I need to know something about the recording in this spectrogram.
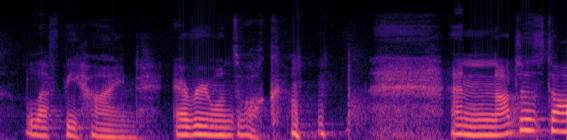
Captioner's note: chuckles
